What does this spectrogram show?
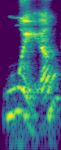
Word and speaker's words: Nguyen: back there like Nguyen, whereas the N in English is on the tip of your tongue, right? Like Nancy, right? So it's total opposites, really, which is why when people always ask me, how do you say your last name in English? You literally can't because they're just different worlds, right? But yeah, so just aim for the back of your throat, Neil, and just go, Nguyen.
